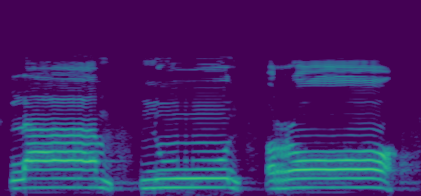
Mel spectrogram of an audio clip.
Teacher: দেখুন নুন, লাম, এগুলো সবগুলো জিহ্বার আগা এবং উপরের তালুর একবার আগার সাথে লাগতেছে।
